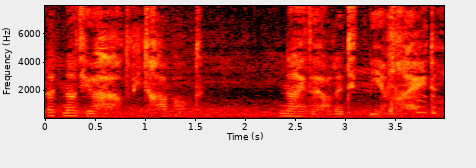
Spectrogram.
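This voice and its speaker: A devout, gentle queen in a game cutscene, with a fairly low female voice. She speaks formally and with measured solemnity over loud ambient noise. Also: sing-song. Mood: hushed prayer. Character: gentle, pious, dignified Frankish queen. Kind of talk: dramatic game cutscene acting. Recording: heavy ambient noise behind.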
